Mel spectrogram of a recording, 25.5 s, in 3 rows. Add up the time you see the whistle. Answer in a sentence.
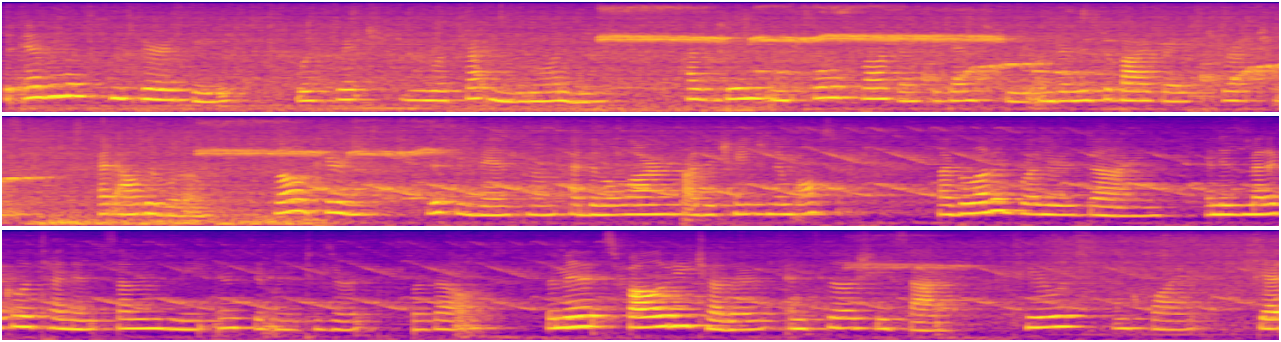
The whistle can be heard for 5 seconds in total.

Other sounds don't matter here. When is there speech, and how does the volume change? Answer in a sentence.
The speech can be heard from 0.0 to 25.5 s, at a steady volume.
